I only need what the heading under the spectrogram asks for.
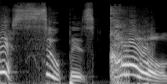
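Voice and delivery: snippy, put-out grumble. Retelling what a woman said when served her meal, imitating a snippy tone. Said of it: "she gets a pretty snippy voice going and goes".

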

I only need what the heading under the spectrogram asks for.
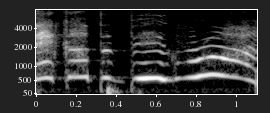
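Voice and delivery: shrill, very high, loud screaming. Retelling what Kenzie, holding a huge boulder, was screaming at the speaker. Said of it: "she's screaming at me".

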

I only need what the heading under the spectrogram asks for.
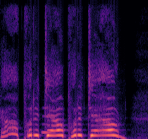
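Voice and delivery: put-on panicked, freaked-out voice, very high. Retelling how she and Shailen reacted to the cat's trophy, retelling freaking out. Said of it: "both freaked out".

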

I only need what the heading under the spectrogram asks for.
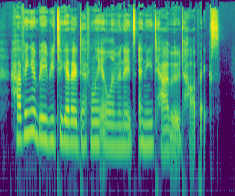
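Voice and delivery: ordinary talk

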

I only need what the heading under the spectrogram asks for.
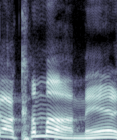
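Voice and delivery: mock-angry voice. Speaker acts out how he'll react when his hair gets tussled, mock-angry complaint. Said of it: "he gets very mad".

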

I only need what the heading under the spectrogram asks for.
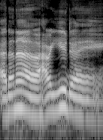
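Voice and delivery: put-on every word stretched out in Valley Girl accent.

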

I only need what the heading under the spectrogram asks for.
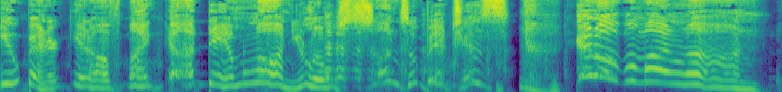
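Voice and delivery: put-on old grandpa character voice. Asked to do more of a voice, the speaker does a grandpa voice. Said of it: "She always tells me to do the get off my lawn".

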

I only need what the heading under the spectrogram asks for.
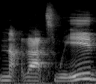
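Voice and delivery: prudish Australian voice. Reacting to another speaker's comment about a kid: conservative australian voice. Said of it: "conservative Australian there".

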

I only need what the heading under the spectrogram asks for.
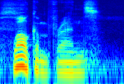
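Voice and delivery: mock announcer voice, deep. Talking about the Masters, he greets the listeners: Jim Nantz impression. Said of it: "That was awesome".

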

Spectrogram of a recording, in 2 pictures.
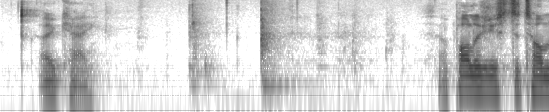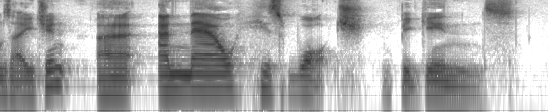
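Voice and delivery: formal, proper adult broadcaster voice. Reading a prepared statement aloud on someone else's behalf, having stepped out of a joking character; formal broadcaster voice. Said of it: "assume my proper grown-up broadcasting voice".

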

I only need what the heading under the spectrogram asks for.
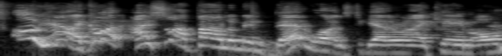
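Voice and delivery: put-on breezy, loud, flippant and offhand delivery. Retelling what Angie Bowie said on a talk show: flippant Angie Bowie imitation. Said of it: "Angie says just flippantly".

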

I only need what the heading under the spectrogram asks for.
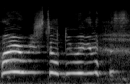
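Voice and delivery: laughter bursting through, very high, very loud, rushed. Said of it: "I can't breathe".

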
